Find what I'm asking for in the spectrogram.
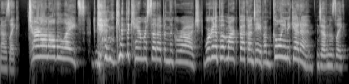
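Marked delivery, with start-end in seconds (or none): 0.6-6.3 high, loud yell across the house; yelled orders. Retold or imitated. Casting director yells instructions to Devin before leaving, urgent high shout. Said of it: "I yelled to Devin".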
